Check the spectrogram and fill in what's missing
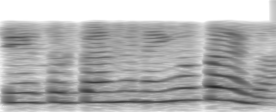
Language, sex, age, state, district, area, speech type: Hindi, female, 18-30, Uttar Pradesh, Azamgarh, rural, conversation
